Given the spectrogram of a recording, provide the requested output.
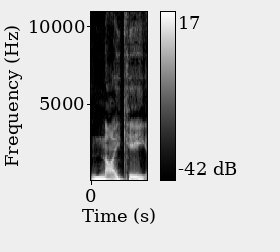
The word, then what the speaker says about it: Nike: Does Nike rhyme with like? Apparently not. Chairman Philip Knight confirmed the pronunciation in 2014 was, in fact, Nike, after the Greek goddess of victory.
